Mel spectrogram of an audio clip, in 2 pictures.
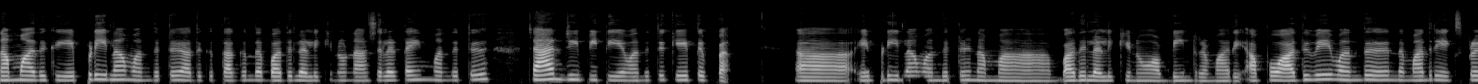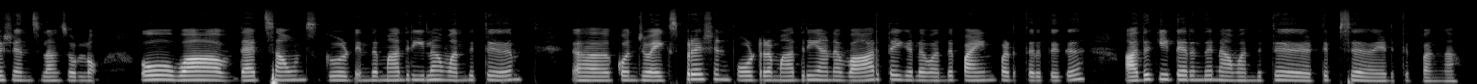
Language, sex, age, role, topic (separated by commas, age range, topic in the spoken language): Tamil, female, 35-39, guest, மொழி மாறும்போது உங்கள் உணர்வுகளும் மாறுகிறதா?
